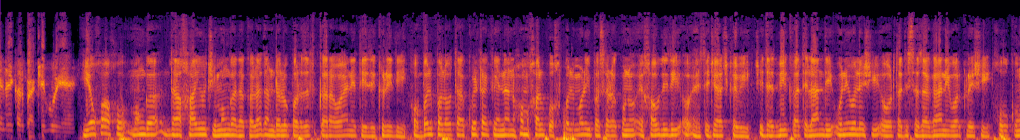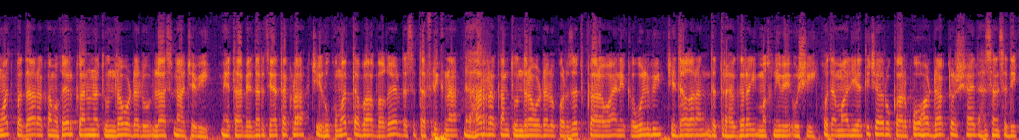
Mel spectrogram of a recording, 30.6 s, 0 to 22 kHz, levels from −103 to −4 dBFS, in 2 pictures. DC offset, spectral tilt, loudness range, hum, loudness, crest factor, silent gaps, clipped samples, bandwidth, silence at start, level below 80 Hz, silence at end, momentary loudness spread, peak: under 0.1%; -4.5 dB/octave; 2 LU; none; -26 LUFS; 18 dB; none; under 0.1%; 15.5 kHz; 0 s; -40 dBFS; 0 s; 4 LU; -8 dBFS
